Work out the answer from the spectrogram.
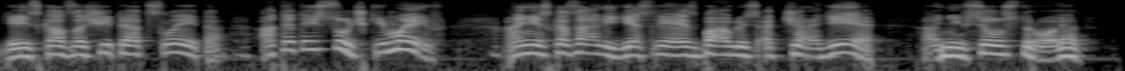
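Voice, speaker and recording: A man's voice: fairly high pitch, expressive, normal speed, a bit bright, pitched above the performer's own voice. A man voicing a bearded, cowardly male changeling who pleads frantically in an audiobook. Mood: panicked. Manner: pleading, frantic, near sobbing. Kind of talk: audiobook character voice.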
